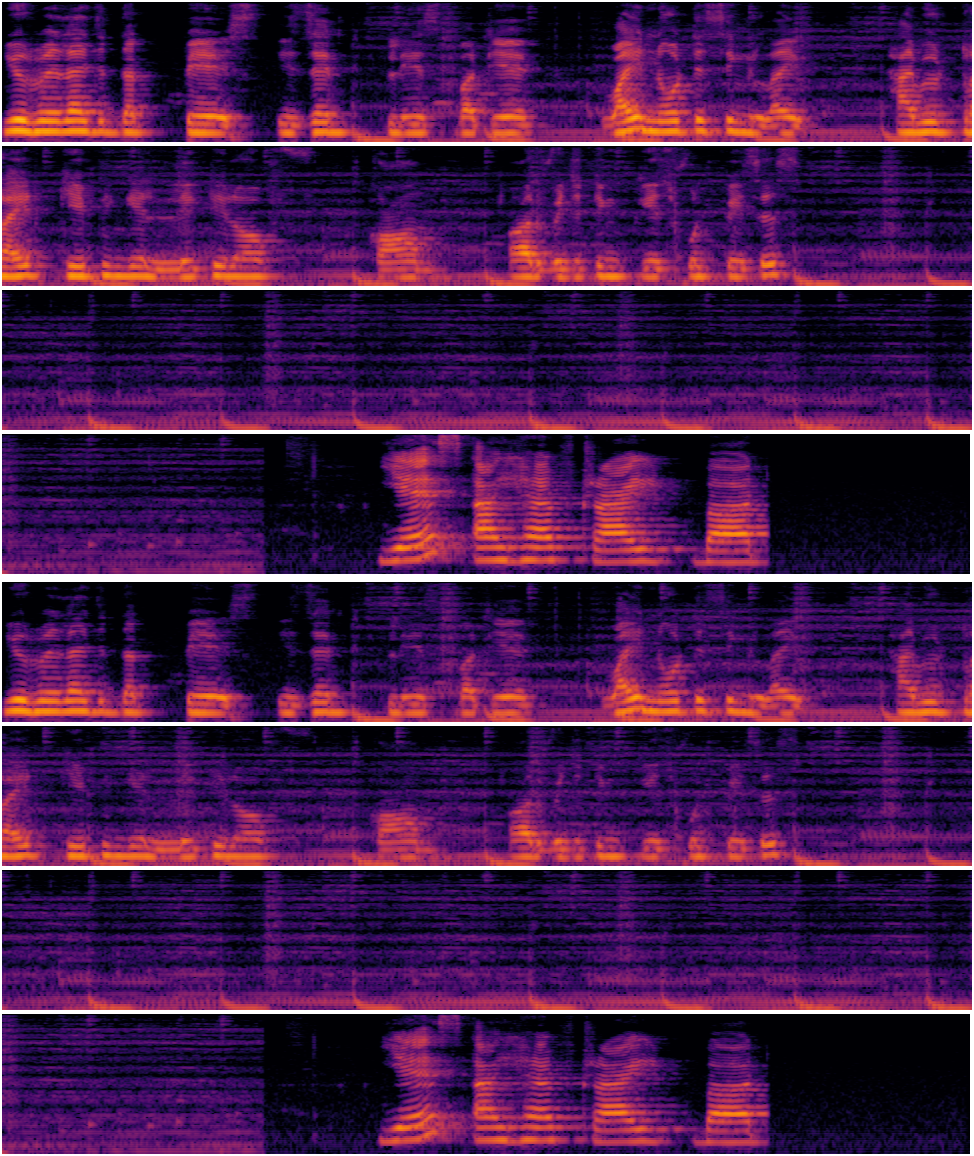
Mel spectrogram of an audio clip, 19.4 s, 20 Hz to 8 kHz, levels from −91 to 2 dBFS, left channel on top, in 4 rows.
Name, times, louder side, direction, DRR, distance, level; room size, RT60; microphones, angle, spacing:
voice 1, 0.0-2.7 3.0-4.1 4.4-6.3 6.7-7.1 7.4-8.8, left 4 dB, 50° left, 0.4 m, -28 dB
sound 1, 1.7-15.9, equal, 15° right, 4.9 m, -45 dB
voice 2, 16.4-18.4, left 3 dB, 25° left, 0.9 m, -28 dB
head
